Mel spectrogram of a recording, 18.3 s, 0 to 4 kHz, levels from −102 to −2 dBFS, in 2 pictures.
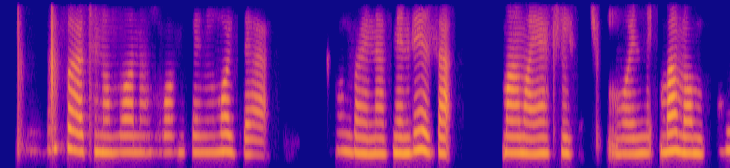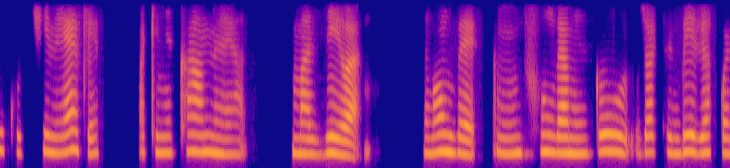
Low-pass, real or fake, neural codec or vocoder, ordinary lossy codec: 3.6 kHz; fake; codec, 24 kHz, 0.9 kbps, WavTokenizer, large speech release; AAC, 32 kbps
